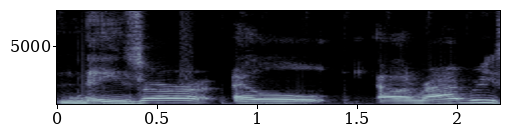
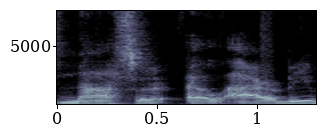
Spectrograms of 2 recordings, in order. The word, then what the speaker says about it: Nasser El Arabi: can I speak to Nazar El Arabi?" Saying my name. You know, my name is pronounced Nasser El Arabi, but some people just can't get it.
